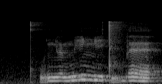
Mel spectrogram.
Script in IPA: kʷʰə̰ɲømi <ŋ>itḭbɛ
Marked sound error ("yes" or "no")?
yes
